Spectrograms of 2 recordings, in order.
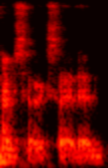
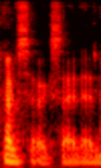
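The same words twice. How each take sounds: First: Whispered excitement. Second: Said in the usual way. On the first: Shown as a demonstration. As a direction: breathe it out in a whisper. Repeats the line, then whispers it.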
